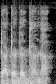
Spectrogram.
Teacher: నాలిక చివరి భాగం ఈ అంగిటి పై భాగంలో స్పృసించడం వల్ల వస్తున్నాయి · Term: మూర్ధన్యములు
